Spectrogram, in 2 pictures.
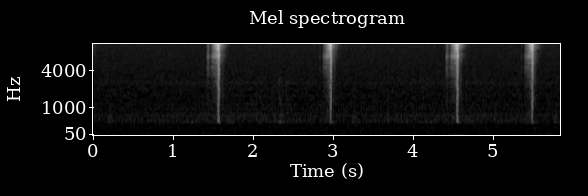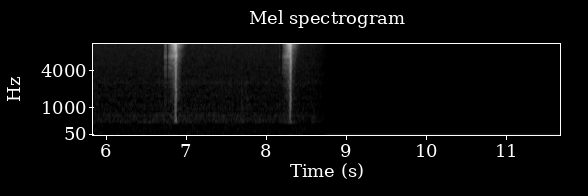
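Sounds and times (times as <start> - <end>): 
Fork-tailed bush katydid Scudderia furcata song: 1.4 - 1.6, 2.9 - 3.1, 4.4 - 4.6, 5.4 - 5.6, 6.7 - 7.0, 8.2 - 8.4.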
